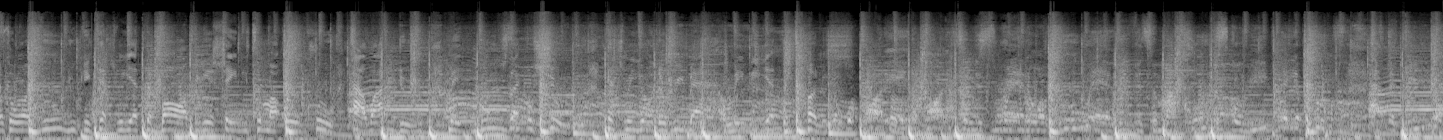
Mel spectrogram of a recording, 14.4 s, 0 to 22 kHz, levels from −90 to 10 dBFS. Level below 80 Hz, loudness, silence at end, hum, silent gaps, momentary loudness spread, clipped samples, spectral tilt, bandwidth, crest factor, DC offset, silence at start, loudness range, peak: -18 dBFS; -13 LUFS; 0 s; none; none; 6 LU; 0.3%; -5 dB/octave; 16 kHz; 12 dB; under 0.1%; 0 s; 2 LU; 0 dBFS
